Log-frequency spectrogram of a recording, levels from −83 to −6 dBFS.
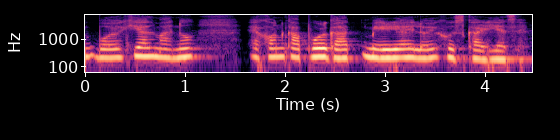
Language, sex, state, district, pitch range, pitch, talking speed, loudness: Assamese, female, Assam, Kamrup Metropolitan, 215-240 Hz, 225 Hz, 120 wpm, -17 LUFS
